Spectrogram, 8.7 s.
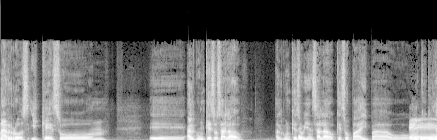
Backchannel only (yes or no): yes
